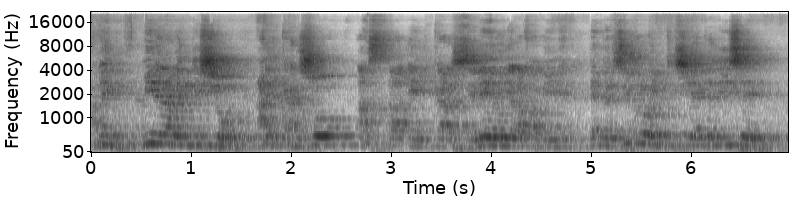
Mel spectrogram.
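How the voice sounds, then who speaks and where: A man's voice: extremely high pitch, steady tone, measured pace, warm tone, slight background noise. A Colombian man preaching a sermon, emphatic and repetitive, often calling out directly to the congregation. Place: large church hall. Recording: echoey church hall from a distance.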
